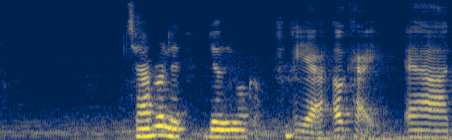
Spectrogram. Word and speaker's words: Chevrolet: Ahora, esta che no va a ser che, va a ser como una S. Che. Chevrolet. Chevrolet. Ahora es una V. V, v.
